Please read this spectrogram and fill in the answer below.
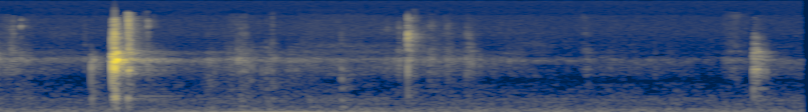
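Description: Handling of a shampoo bottle and tablespoon while measuring out shampoo: one sharp click about half a second in, then two faint clicks later on.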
